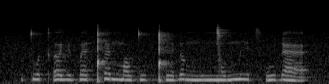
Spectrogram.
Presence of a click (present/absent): present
